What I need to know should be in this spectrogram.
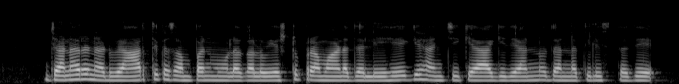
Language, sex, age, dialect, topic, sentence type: Kannada, female, 46-50, Coastal/Dakshin, banking, statement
